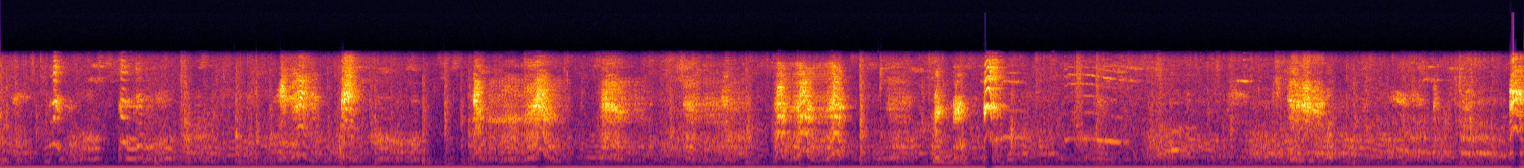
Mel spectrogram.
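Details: Fourteen Scottish Terrier puppies at play give high, squeaky yips and short whining barks in irregular bursts, often overlapping, with scuffling and rustling between calls.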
